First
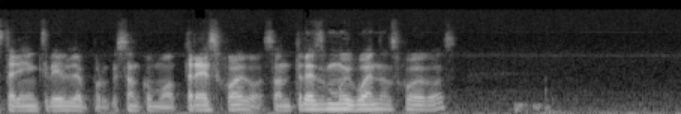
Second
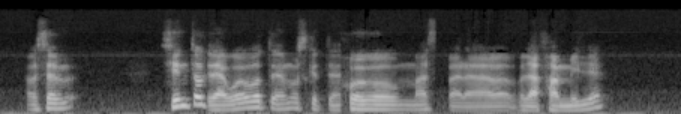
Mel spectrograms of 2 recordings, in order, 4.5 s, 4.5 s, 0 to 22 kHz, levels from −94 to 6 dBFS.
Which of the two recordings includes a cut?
second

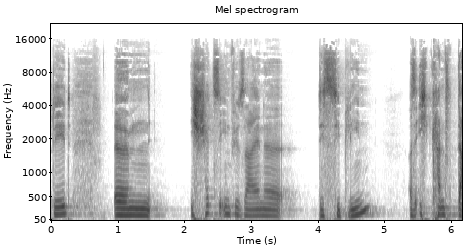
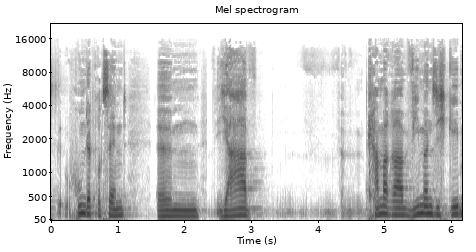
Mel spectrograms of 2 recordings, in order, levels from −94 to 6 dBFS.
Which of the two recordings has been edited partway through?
second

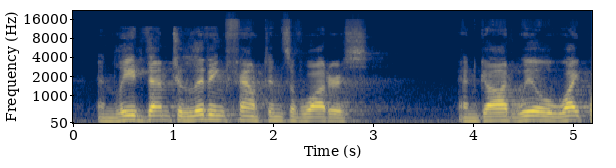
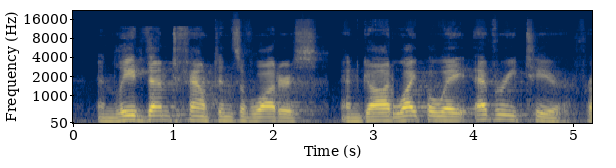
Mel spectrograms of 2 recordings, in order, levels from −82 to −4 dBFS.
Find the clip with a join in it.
second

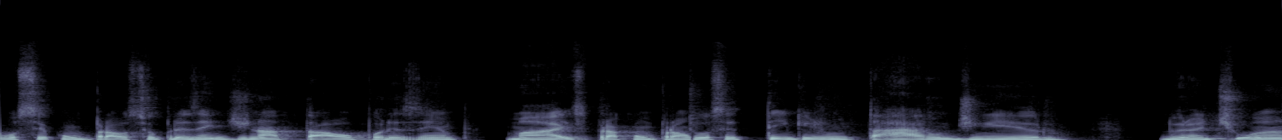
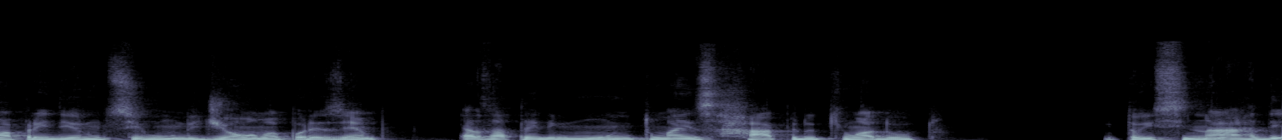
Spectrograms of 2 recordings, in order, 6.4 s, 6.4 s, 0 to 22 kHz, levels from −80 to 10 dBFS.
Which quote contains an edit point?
first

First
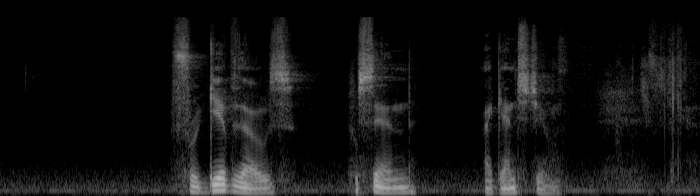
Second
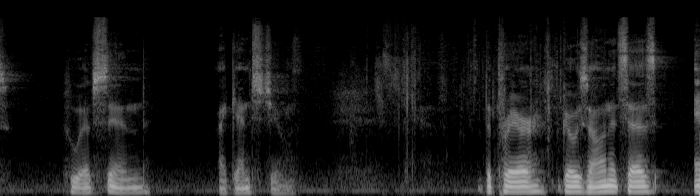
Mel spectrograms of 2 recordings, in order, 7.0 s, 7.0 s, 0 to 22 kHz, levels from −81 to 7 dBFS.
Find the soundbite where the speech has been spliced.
first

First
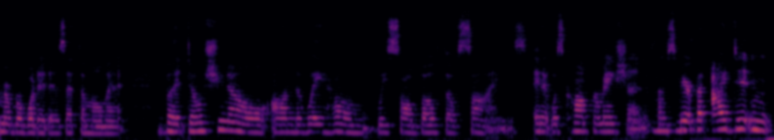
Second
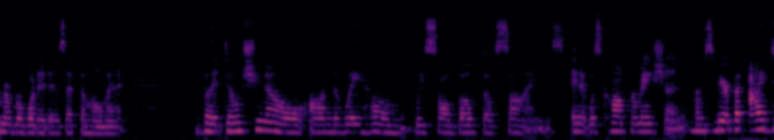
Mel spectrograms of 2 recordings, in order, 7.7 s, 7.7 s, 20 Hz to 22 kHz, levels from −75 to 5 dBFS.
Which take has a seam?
first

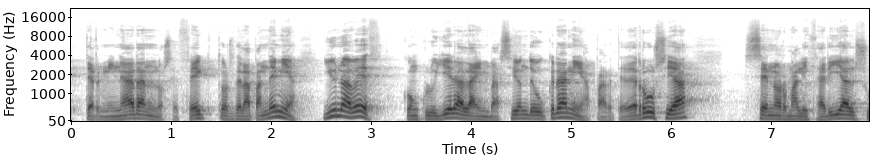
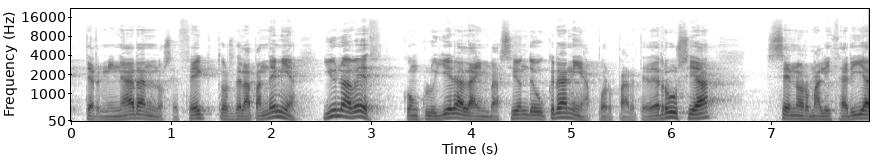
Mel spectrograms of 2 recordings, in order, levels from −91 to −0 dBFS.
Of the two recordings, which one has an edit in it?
first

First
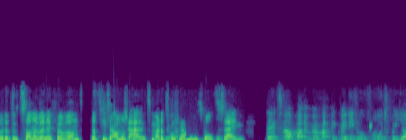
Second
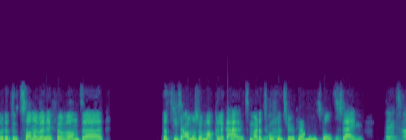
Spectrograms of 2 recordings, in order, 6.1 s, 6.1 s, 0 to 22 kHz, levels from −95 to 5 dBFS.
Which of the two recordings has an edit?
first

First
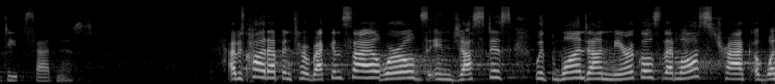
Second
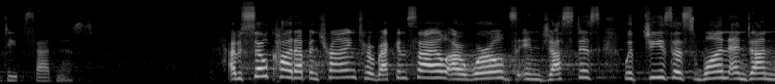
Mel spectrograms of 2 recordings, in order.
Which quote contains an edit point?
first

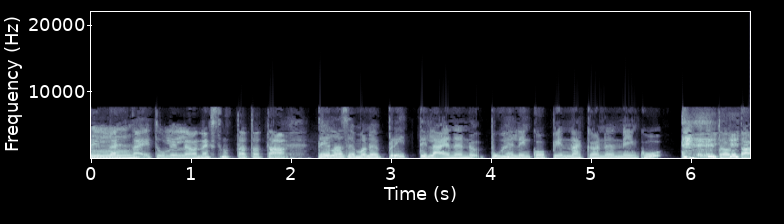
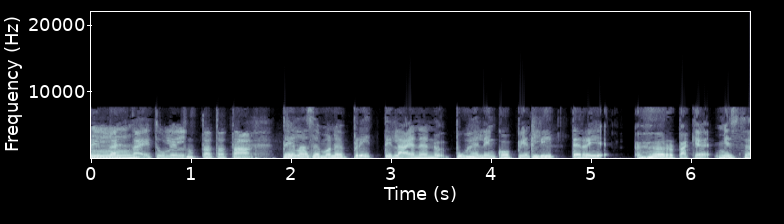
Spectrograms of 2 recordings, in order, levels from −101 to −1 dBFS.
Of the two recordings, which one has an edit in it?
second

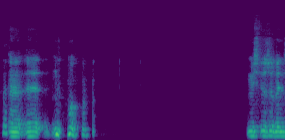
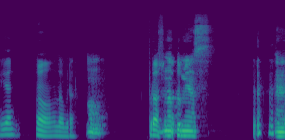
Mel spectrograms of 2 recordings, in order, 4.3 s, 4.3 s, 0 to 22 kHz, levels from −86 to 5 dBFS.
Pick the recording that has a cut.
second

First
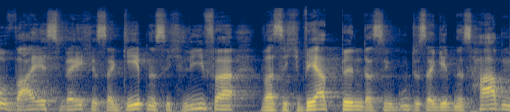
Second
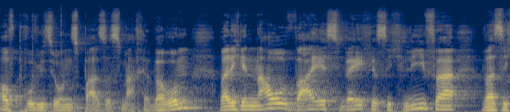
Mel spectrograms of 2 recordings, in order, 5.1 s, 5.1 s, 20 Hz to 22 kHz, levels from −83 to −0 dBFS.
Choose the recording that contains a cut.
second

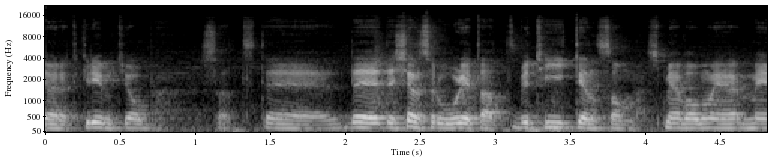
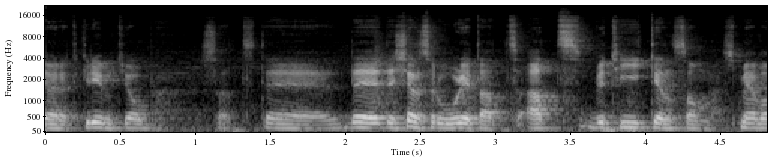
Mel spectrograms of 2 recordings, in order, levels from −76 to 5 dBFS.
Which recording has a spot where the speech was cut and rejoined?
first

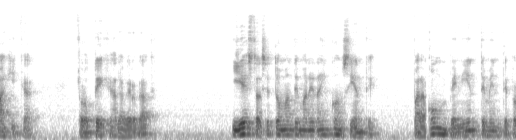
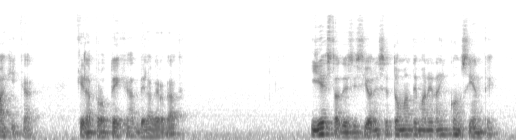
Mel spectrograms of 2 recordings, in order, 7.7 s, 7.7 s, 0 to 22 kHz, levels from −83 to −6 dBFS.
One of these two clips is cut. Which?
first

